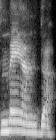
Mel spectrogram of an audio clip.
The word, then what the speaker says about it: mand: want my child to man uh but it's manned with a d on the end m-a-n-d uh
